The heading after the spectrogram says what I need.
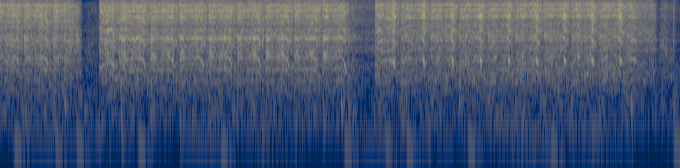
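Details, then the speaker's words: AU Ford Falcon six-cylinder cranking with all plugs removed for a compression test during a no-start diagnosis: the starter spins at a steady, even rhythm. All six cylinders read about the same, so compression is normal and even. "All the cylinders checked out, so that's a very good thing. They are basically all the same, so that's perfect."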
